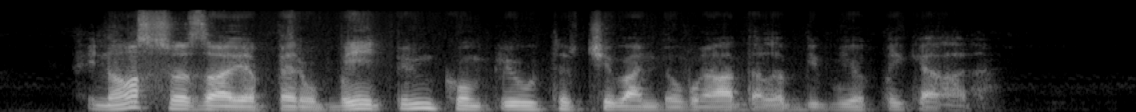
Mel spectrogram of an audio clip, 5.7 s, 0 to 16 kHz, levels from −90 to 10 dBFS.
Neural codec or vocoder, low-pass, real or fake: codec, 16 kHz in and 24 kHz out, 0.8 kbps, FocalCodec, streaming, 65536 codes; 10.8 kHz; fake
